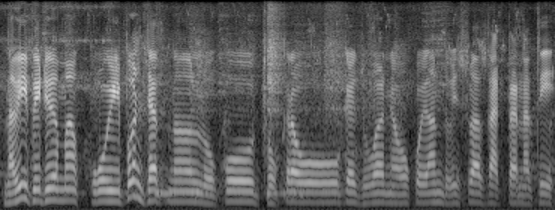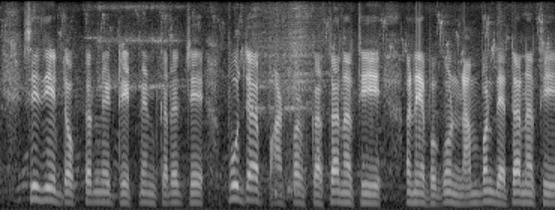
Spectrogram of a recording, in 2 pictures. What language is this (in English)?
Gujarati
